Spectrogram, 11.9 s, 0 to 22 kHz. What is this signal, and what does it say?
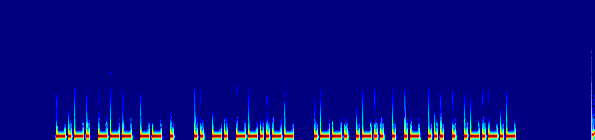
Morse code, heard as a keyed tone, about 20 wpm, 700 Hz. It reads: COME IN, PLEASE.
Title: Sentences from Top 1500 Words 20wpm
